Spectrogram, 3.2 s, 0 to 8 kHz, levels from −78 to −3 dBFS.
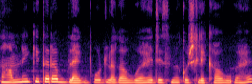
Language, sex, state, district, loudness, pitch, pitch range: Hindi, female, Uttarakhand, Uttarkashi, -17 LUFS, 210 Hz, 200-230 Hz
